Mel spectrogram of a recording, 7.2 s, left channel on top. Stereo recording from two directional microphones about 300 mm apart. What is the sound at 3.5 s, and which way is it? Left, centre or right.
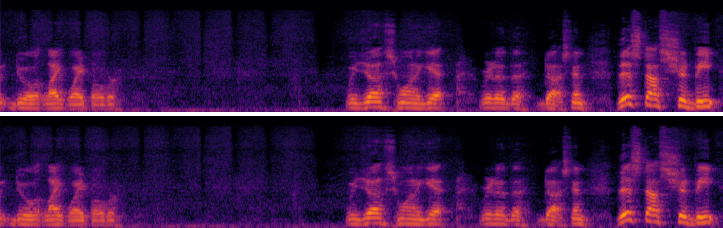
A man's voice, centre.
